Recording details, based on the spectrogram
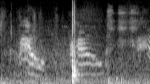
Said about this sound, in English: Aw, I think your cat wants to come in.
